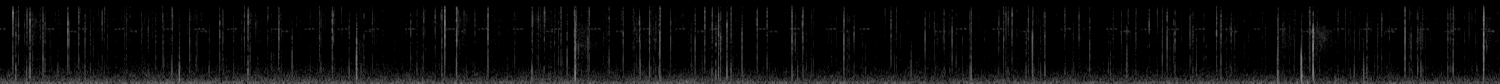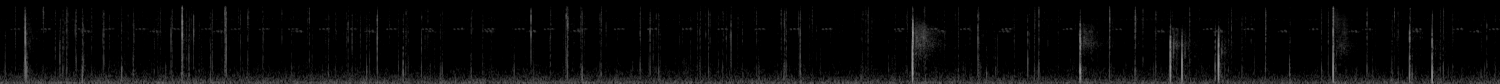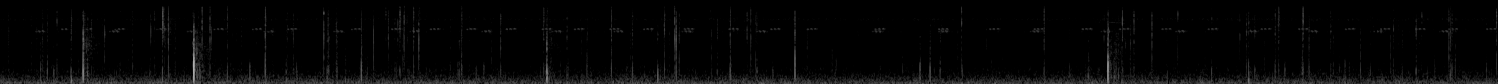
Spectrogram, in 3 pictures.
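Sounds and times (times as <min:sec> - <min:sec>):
campfire crackling and popping: 0:00.0 - 0:44.9
insects chirping: 0:00.0 - 0:44.9
soft rustle of flames: 0:00.0 - 0:44.9.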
